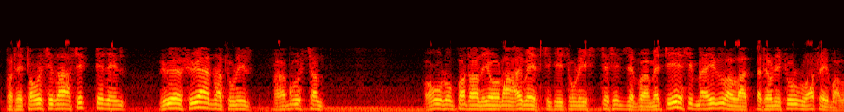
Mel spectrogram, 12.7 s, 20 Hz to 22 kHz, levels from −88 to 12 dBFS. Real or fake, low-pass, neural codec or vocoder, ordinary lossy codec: fake; 19.8 kHz; autoencoder, 48 kHz, 32 numbers a frame, DAC-VAE, trained on Japanese speech; AAC, 16 kbps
